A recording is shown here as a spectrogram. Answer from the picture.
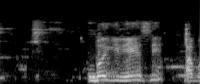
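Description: Knife and fork clinking on a china plate, with a brief ringing ding near the start, then a man's voice speaking for most of the rest.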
